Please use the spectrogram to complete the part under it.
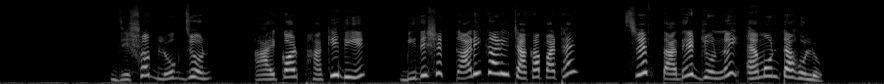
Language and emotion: Bengali, disgusted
